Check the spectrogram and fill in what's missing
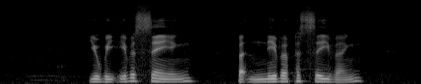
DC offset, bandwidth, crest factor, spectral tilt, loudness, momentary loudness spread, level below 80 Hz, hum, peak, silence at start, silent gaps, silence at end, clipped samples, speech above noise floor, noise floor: under 0.1%; 16 kHz; 20 dB; -5 dB/octave; -33 LUFS; 12 LU; -70 dBFS; none; -14 dBFS; 0.9 s; none; 0.6 s; under 0.1%; 32 dB; -64 dBFS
